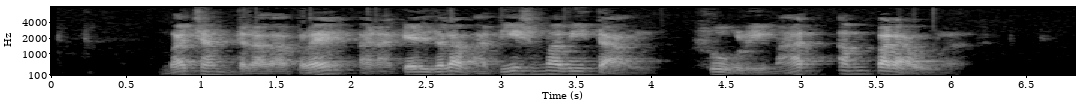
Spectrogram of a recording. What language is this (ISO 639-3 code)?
cat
